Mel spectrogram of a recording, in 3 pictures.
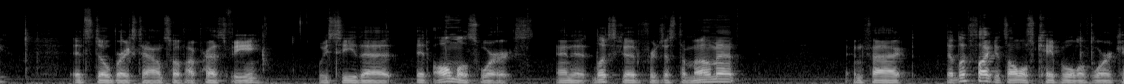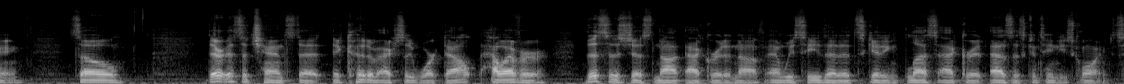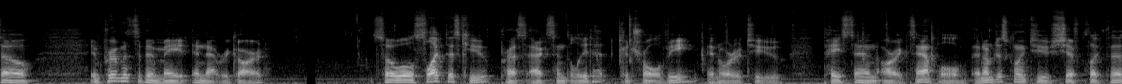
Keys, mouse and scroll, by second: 0.2-1.2 typing, 2.6-6.7 shift+middle drag, 4.9-6.7 middle drag, 10.7 Tab, 11.5-25.5 middle drag, 27.1 x, 27.3 click, 27.8-28.2 scroll down 1, 28.2 middle click, 28.6 ctrl+v, 29.0-29.4 scroll down 2, 29.5 shift+middle click, 30.1-31.0 scroll up 2, 30.2 middle click, 32.2 shift+click.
